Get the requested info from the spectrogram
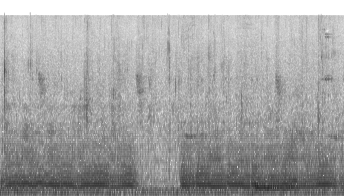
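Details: Cat caterwauling in long, drawn-out, slightly wavering low yowls, one sustained cry broken by a brief pause near the middle before the wail resumes.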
